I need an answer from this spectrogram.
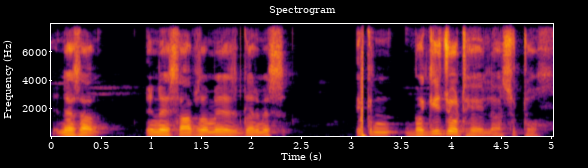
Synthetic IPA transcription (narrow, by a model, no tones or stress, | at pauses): ɪnes̬aː | ɪnɦɪsaːbsãːməeɡəɾmẽːs | ɪkbəɡiːt͡ʃoːʈʰeːlaːsʊʈʰːoː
